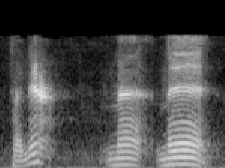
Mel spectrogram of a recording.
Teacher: توالي امثال، والعرب يتخلص من توالي الامثال يا بالادغام يا بالحذف، فهنا ادغم الميم في الميم، فلما ادغم الميم في الميم التقى ساكنان، الساكن الاول فنعم ما ما، العين ساكنه والميم اصبحت مشدده · العين ساكنه والميم اصبحت مشدده فبقى ساكن فمتحرك فالتقى ساكنان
